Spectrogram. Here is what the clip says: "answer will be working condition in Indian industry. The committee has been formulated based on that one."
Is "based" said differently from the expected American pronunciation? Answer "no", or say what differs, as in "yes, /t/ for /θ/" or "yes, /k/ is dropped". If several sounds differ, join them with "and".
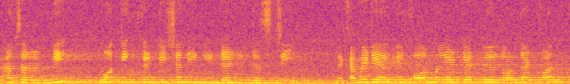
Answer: yes, /s/ is dropped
